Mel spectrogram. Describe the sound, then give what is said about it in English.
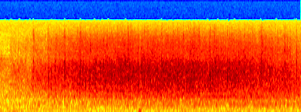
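An audience at a university event applauds a guest, steady crowd clapping that swells within the first second and then holds as a dense, even wash of sound. “And I believe that applause is an expression of the student feeling for your participation in that early forum”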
